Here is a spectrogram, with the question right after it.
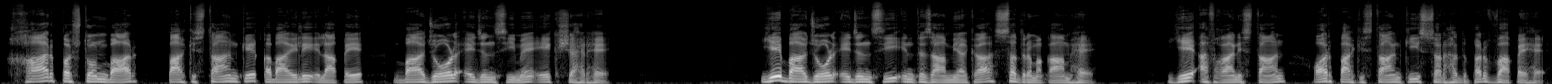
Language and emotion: Urdu, neutral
